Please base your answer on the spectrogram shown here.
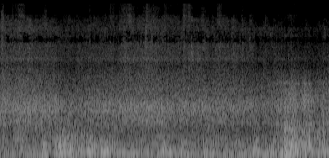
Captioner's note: thunder rumbles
